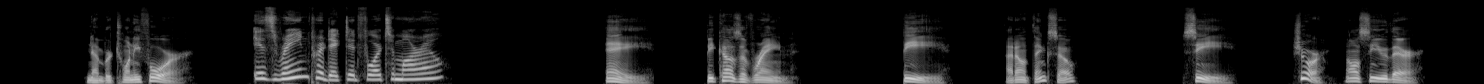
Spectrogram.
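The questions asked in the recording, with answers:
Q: Is rain predicted for tomorrow?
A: B: I don't think so.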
